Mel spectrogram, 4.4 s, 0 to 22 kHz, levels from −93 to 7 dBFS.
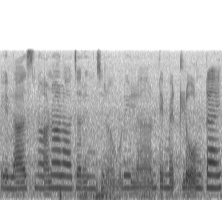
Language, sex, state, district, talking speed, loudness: Telugu, female, Andhra Pradesh, Visakhapatnam, 80 wpm, -23 LUFS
